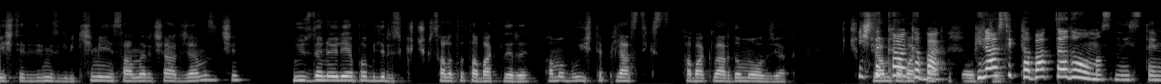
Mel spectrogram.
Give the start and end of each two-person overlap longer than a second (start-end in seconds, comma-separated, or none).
8.6-10.1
